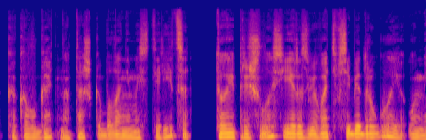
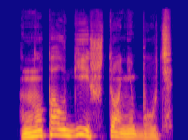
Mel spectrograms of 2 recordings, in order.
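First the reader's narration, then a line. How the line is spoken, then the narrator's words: Young lady shouting. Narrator (Russian): барышня кричала иногда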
